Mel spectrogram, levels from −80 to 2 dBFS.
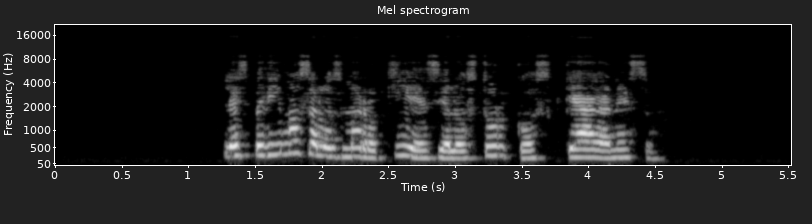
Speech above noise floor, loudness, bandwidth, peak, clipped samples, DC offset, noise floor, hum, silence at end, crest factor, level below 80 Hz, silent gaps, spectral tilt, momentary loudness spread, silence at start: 60 dB; -17 LUFS; 9.4 kHz; -2 dBFS; under 0.1%; under 0.1%; -77 dBFS; 60 Hz at -65 dBFS; 1 s; 18 dB; -72 dBFS; none; -5 dB/octave; 9 LU; 1.25 s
